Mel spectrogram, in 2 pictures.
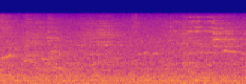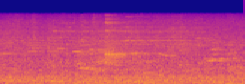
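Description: Steady din of a busy buffet dining room: a constant rumble of room noise with faint distant voices.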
